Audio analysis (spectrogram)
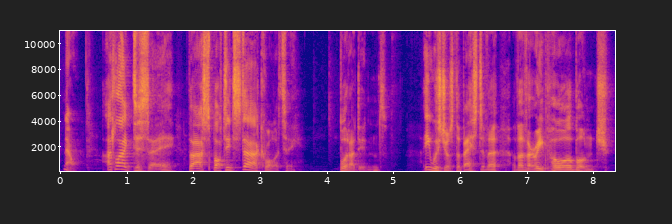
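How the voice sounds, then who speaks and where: A man's voice: medium pitch, sing-song, a little slow, a bit bright. A man playing an awkward, catty office boss with a British accent, giving a hesitant, rambling, jokey leaving speech in a radio play. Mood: hesitant, barbed. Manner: hesitant, repetitive, jokey with barbed asides.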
